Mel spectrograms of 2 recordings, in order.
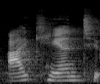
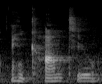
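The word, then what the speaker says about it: Incanto: I can too. Oh, Incantto. I've been watching too much Disney. I can too. So, it's spelled I C A N.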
